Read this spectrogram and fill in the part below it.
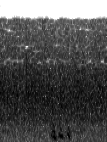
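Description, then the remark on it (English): An audience of brethren applauding the brethren at Imperial Gym who tuned in, a steady, dense wash of clapping that holds at an even level throughout, with a brief murmur of a voice rising through it midway. “And maybe you can hear the applause here. There's our brethren here applauding you.”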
